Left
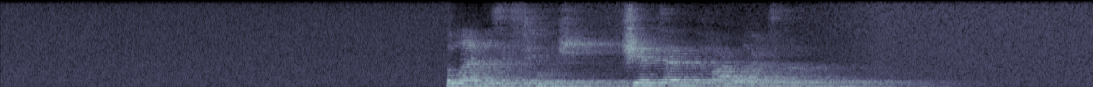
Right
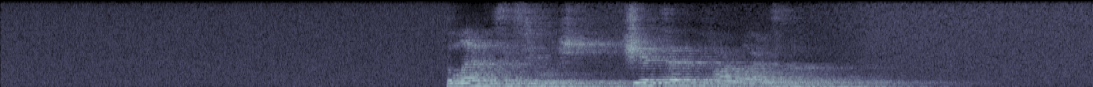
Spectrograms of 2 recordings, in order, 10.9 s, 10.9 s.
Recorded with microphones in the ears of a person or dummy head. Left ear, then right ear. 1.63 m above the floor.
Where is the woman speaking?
45° left (ahead or behind), 1.7 m; by 8.0 s 75° left (ahead or behind), 2 m.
